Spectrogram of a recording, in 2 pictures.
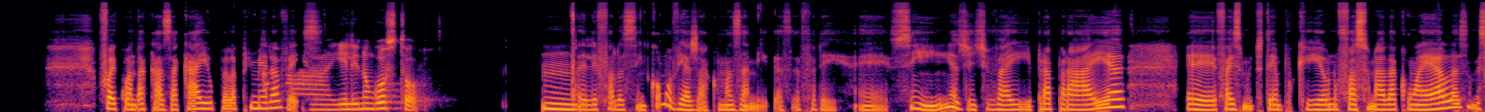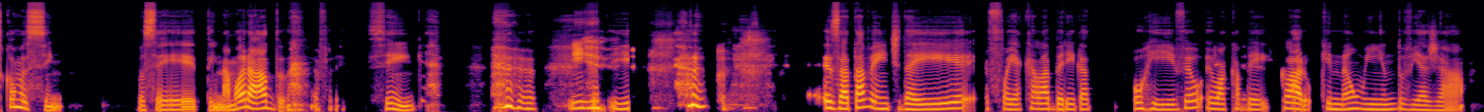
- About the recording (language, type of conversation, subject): Portuguese, advice, Como você está lidando com o fim de um relacionamento de longo prazo?
- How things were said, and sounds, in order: tapping; chuckle; laugh; giggle; chuckle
